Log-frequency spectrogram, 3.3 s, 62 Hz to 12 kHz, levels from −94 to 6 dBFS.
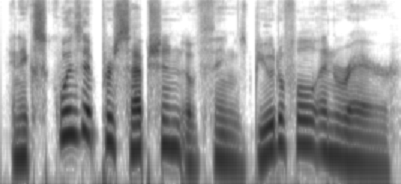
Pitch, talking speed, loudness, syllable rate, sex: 160 Hz, 145 wpm, -18 LUFS, 4.8 syllables/s, male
